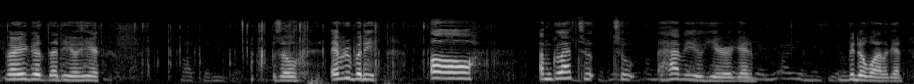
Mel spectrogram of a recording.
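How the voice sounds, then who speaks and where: A woman's voice: medium pitch, normal speed, long pauses, low-quality recording. A middle-aged woman live-streaming outdoors in a snowy forest, chatting casually with viewers and laughing often.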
